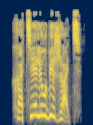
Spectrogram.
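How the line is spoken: Shout from the doorway. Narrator (Russian): выкрикнула она с порога

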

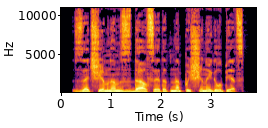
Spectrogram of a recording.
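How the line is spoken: Growled. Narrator (Russian): зарычал незнакомец

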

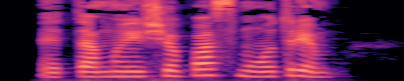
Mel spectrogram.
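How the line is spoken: Sullen grumble. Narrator (Russian): угрюмо буркнул Страшила

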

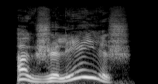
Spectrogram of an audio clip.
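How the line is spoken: Shrill laughter. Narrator (Russian): Гермиона пронзительно расхохоталась

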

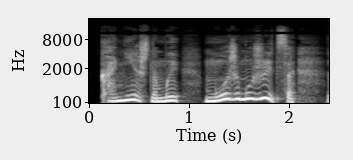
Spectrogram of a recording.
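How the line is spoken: Fervent exclamation. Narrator (Russian): с жаром воскликнул Икинг

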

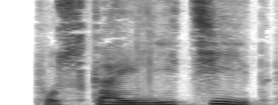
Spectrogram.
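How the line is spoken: Fierce whisper. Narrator (Russian): свирепо шепнул Сережа

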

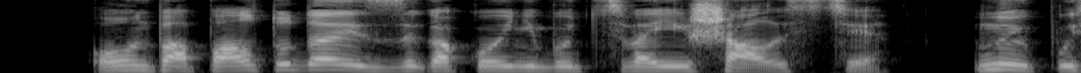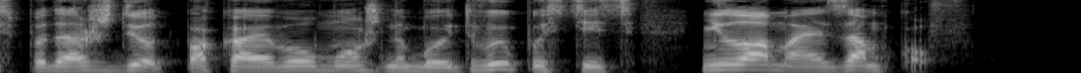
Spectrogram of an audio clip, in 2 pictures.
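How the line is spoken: Policeman grumbling. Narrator (Russian): Ворчал полицейский

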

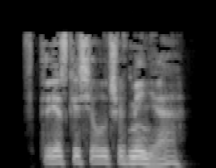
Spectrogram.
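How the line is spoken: Ingratiating, insinuating tone. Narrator (Russian): вкрадчиво произнес Максим

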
